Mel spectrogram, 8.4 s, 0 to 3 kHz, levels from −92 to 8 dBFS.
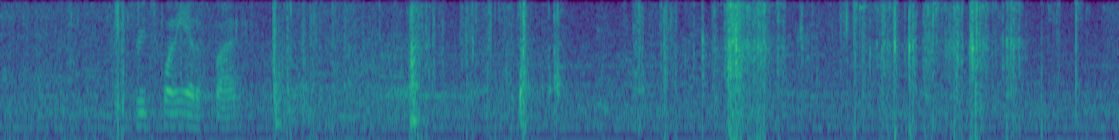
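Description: Aliasing runs throughout the clip, from start to finish. The sound appears to have been cut to a much lower sample rate, which fits a drop from 48 kHz to 6 kHz, with no filter first removing content above the new limit. Everything above 3 kHz folds back below it onto unrelated pitches, nearly as loud as the genuine sound, so bright parts turn gritty and metallic and the spectrum crowds hard against a 3 kHz ceiling.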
